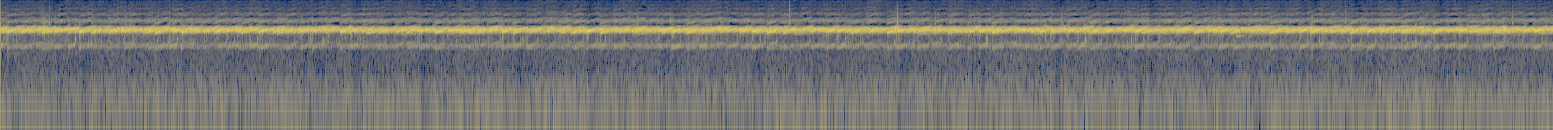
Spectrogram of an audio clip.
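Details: Frog pond at night in early spring, packed with spring peepers whose high piping calls merge into one continuous, ringing wall of sound with no pauses.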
